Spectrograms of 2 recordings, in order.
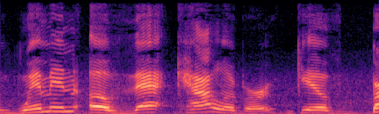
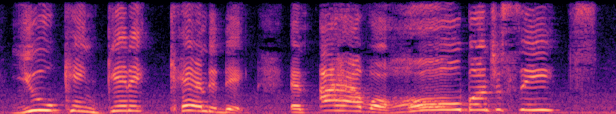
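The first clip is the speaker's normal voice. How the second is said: brash radio host persona; 8 semitones higher than usual. Acted. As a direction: sell it like a street radio DJ. Plays host character Fundi Fee.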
